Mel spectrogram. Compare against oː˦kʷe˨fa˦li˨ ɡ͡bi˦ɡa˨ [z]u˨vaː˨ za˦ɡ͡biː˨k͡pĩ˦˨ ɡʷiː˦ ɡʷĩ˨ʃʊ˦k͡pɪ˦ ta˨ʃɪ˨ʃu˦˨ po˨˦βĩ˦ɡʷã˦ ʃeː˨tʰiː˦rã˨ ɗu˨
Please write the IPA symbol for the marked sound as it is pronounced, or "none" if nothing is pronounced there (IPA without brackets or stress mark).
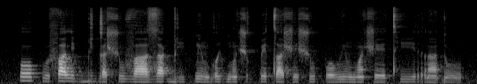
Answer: ʃ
